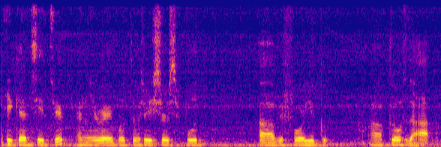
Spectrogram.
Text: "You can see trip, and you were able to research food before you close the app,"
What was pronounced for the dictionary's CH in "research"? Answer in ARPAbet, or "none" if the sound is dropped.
S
